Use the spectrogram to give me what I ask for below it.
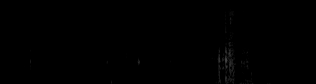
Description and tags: Holstering a revolver in a leather holster. recorded with a Roland R-05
